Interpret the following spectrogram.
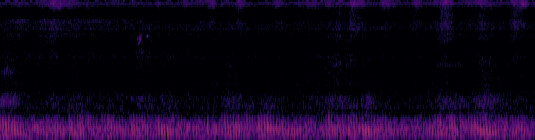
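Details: Loud, continuous low purring from a Bengal cat, its engine running full throttle; the deep buzzing throb rises and falls in regular waves, with faint breathing hiss above.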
